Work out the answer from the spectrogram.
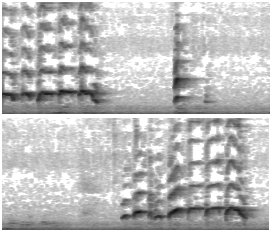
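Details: Cockatiel whistling, meant to teach other cockatiels to sing. A run of level, ringing whistle notes ending in a falling slur opens the recording. A single sharp note follows, then a long quiet stretch, then another phrase of rising and level whistles.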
